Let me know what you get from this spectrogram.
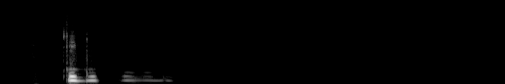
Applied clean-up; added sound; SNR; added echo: neural mask model DeepFilterNet 3.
